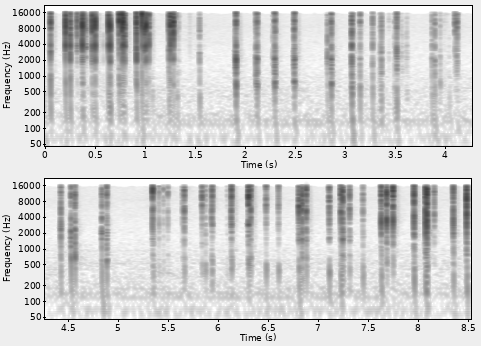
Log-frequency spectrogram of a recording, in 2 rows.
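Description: A black smartphone with a glossy glass back and no case, held in one hand, is tapped and scratched by long nails fitted with gold metal paperclips. About 42 sharp, bright clicks and scrapes with almost no ring come in a dense flurry at first, then spread out into irregular taps with a quick cluster near the end.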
